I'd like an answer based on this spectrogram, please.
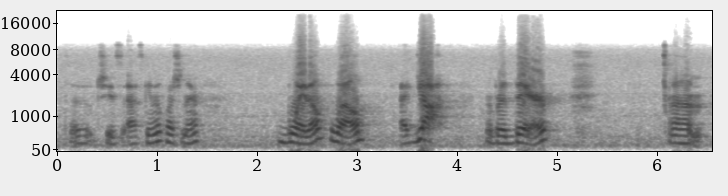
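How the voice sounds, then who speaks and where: A woman's voice: mid-range voice, a bit bright, slight background noise, rough recording. Woman teaching a patient Spanish lesson. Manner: patient, explains step by step with many fillers. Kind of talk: recorded classroom lesson.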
